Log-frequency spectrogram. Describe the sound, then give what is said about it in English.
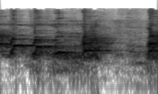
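Two dogs, a pit bull and a Sheltie, bark in a loud, rapid string of repeated barks with hardly any gap between them, and a few sharper yips stand out near the start and the end. “That's Apollo and Tucker, my two dogs. Apollo's a pit bull and Tucker's a Shelton.”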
